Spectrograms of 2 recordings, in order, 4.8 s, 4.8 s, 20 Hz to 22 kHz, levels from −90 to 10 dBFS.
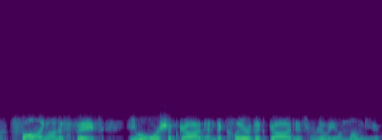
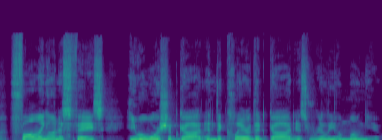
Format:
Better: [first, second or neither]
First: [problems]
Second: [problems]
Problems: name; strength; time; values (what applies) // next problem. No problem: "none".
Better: second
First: phone-call audio; poor line; nothing above 2.5 kHz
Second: none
